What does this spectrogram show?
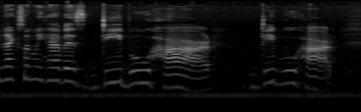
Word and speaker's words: dibujar: That J is pronounced like an H.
